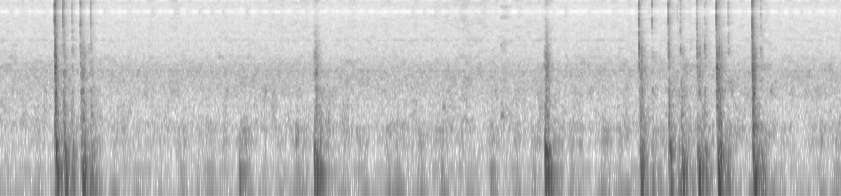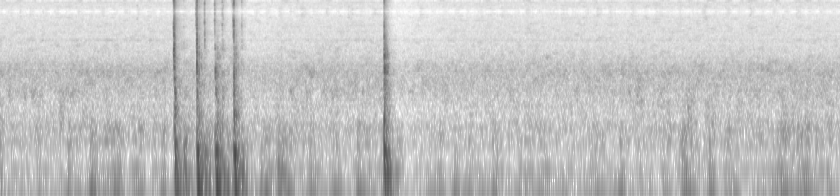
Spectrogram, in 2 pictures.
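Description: Computer keyboard typing while logging in to a domain and hosting account: scattered bursts of quick clicky keystrokes, some clustered in fast runs, separated by quiet pauses.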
